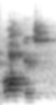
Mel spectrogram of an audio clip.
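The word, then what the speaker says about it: Volksgeist: And we pronounce that Folkist, written as Folkist. Folk means people and this means spirit.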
